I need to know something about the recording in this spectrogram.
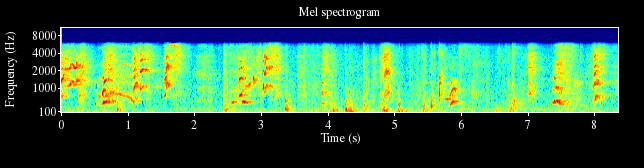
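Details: Pet dog Shirley, agitated while watching a floating balloon being hit, produces curved, whining yelps and sharp yips in clusters every second or so, with thumps from the balloon and a human voice in the background.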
